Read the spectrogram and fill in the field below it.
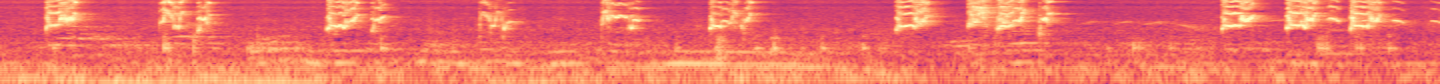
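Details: Morning chirping from pet lovebirds, Euwing green opaline and lutino varieties: piercing short notes spaced roughly half a second apart, sometimes paired, over quiet low background noise.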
